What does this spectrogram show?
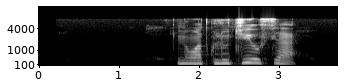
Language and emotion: Russian, angry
